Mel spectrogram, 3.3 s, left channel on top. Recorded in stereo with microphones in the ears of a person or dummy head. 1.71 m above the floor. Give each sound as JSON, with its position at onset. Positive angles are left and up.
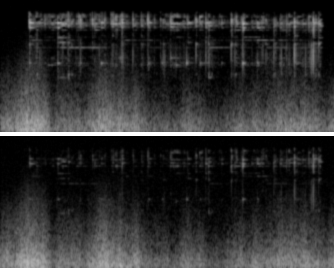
{"t": 0.3, "sound": "keys jangling", "side_deg": 75}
